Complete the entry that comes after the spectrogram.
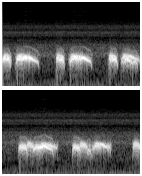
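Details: Large-bodied spotted dove giving a powerful 'thổ rặc' cooing style with stuttering 'gù cà lăm' coos: low, hollow, slightly rising-falling coo notes in short bursts and longer phrases, about one phrase per second, in a quiet setting.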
